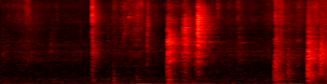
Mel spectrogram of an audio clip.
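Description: Trading cards being handled and set down: a handful of soft taps and rustles with light thumps, the loudest shortly before the end.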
